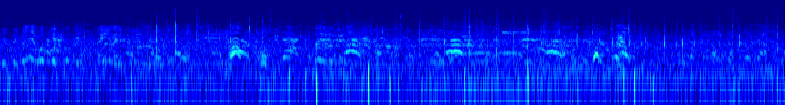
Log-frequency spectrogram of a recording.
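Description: Footballers' shouts and short calls to one another across an outdoor pitch during play, coming every second or so, with a few sharp knocks in between.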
